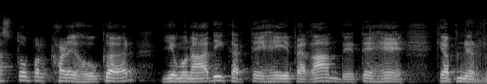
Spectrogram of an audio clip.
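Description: A brief smear at 0.41 to 0.46 s is short concealed packet loss: about 20 ms never arrived, and the decoder bridged it by extending the preceding sound.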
